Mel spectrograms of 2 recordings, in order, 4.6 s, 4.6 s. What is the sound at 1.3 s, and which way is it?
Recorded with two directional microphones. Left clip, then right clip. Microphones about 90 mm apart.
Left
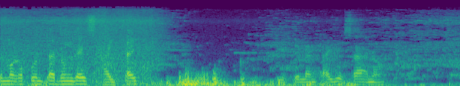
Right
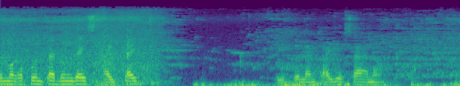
Speech, 70° right (ahead or behind).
